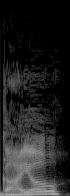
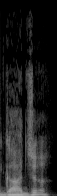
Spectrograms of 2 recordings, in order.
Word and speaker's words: Gallo: Comes from the Spanish word Gallo, which could be pronounced gallo, right? Or in some idiolects, it could be Godzu.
